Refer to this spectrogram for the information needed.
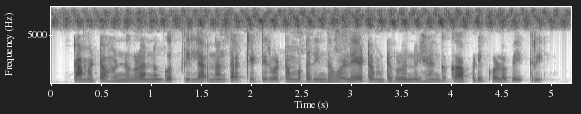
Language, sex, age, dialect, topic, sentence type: Kannada, female, 25-30, Dharwad Kannada, agriculture, question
